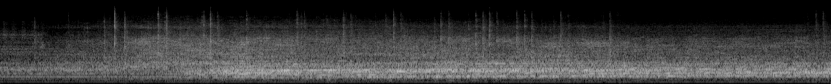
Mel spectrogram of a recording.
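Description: Model PCC streetcar (MTH Protosound-3, O gauge) starting off and running on three-rail track: motor whir and wheel noise that builds over the first two seconds, then runs steadily with a few light clicks.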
